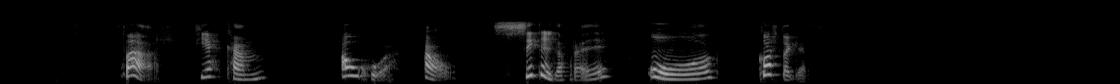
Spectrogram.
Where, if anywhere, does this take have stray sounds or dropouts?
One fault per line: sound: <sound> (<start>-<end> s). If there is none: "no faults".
no faults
